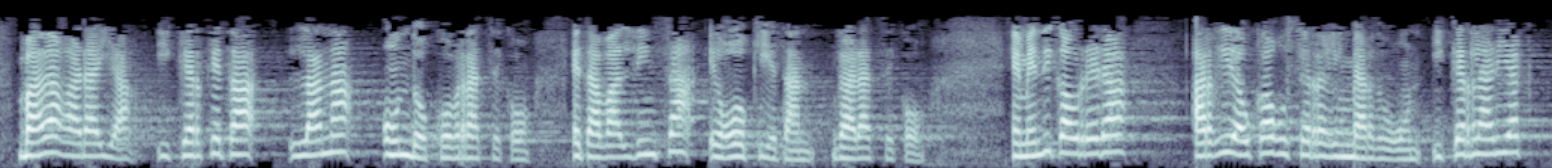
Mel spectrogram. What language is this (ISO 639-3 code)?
eus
